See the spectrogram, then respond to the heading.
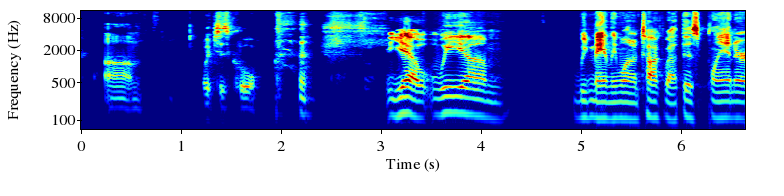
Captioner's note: laughs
